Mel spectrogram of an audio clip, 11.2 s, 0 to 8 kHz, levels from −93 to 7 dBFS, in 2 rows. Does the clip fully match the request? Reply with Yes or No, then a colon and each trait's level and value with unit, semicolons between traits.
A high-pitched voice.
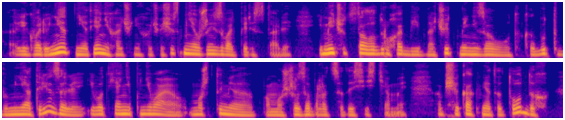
No: low, 135 Hz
